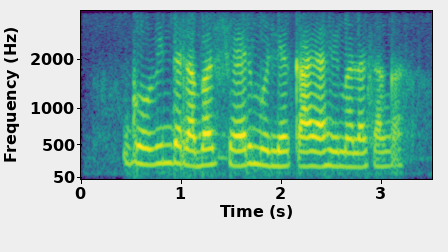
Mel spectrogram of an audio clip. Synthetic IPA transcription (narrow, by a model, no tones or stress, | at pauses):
ɡoʋind̪əɾəbəɾʃɛjəɾmuljəkaːjaɦeməlasaŋɡa̰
